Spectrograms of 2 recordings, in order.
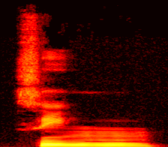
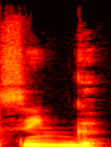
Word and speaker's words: sing: green beans sing and the NG makes a sound in your nose sing not sing sing I like to sing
